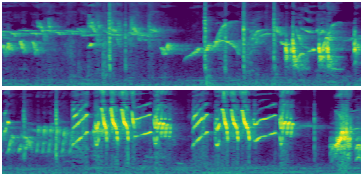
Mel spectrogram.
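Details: White-rumped shama, a rare white form said to live only in the mountains of East Kalimantan, Borneo, pouring out a varied song of whistled slurs, rapid high trills and harsh chattering phrases that grow louder toward the end.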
